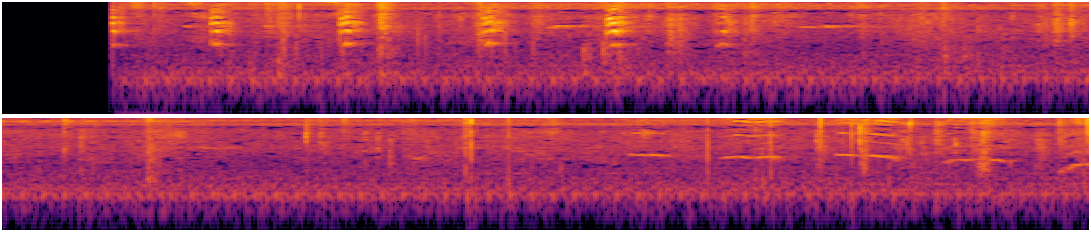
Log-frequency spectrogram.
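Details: Street-dog puppies nursing from their mother, with faint, brief high squeaks and soft clicks over a steady low hum in a quiet indoor space.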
